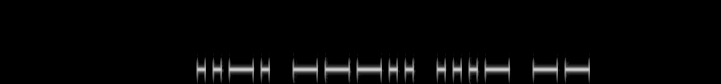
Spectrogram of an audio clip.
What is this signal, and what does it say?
Morse code, heard as a keyed tone, about 15 wpm, 700 Hz. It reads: F8VM
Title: DXCC-100 Call Signs - 4 Characters - Repeated 3x - 15wpm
